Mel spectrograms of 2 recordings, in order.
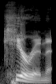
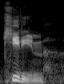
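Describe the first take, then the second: First: The name is said with an American r. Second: The name is said with a Japanese tapped r. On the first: "I had to say it as Kirin, as in hearin" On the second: "I would want to say Kirin because it's just kind of how I was trained"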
